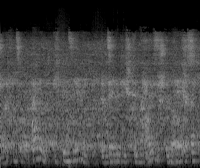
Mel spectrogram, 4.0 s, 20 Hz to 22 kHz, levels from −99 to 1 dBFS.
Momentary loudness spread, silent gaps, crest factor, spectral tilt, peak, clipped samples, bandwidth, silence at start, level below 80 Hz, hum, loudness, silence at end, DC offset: 5 LU; none; 18 dB; 0 dB/octave; -22 dBFS; under 0.1%; 17.5 kHz; 0 s; -88 dBFS; none; -38 LUFS; 0 s; under 0.1%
